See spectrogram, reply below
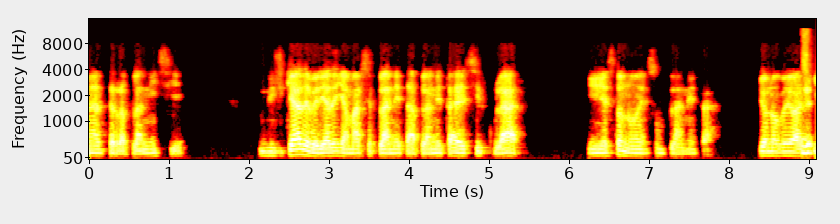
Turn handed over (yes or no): no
